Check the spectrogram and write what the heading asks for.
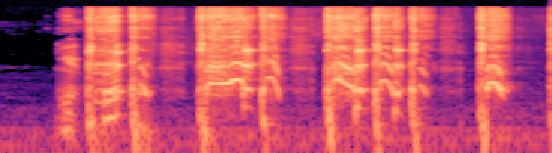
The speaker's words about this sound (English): you hear coughing come from the area you came from.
